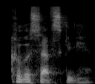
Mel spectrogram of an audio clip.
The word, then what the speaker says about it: Kulusevski: yeah okay and and then we have diane kulaszewski so well pronounced thanks i i looked it up so i before i even qualify kulusevski um i'll i'll just get i'll just get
